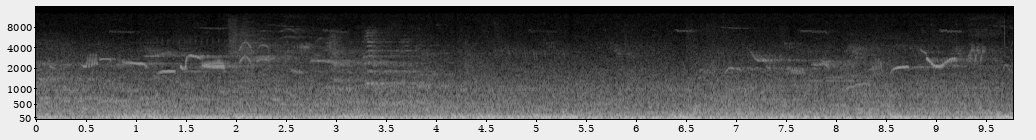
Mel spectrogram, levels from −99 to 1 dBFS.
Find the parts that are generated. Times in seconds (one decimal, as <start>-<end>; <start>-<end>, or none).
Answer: 1.1-4.6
